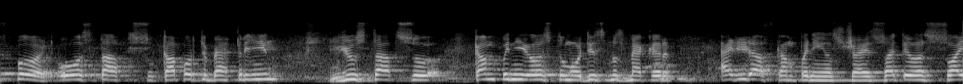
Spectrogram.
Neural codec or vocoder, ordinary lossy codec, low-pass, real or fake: codec, 16 kHz, 6 kbps, DAC; none; 7.2 kHz; fake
